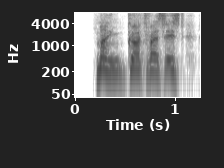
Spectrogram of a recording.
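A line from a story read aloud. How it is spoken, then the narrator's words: Called out. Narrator (German): rief jemand neben Michelle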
